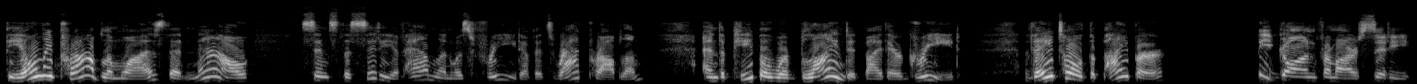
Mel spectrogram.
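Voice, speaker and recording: A woman narrating a children's fairy tale from a script, in an expressive, deliberate storytelling manner. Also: on the low side, husky, no echo, rough recording.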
